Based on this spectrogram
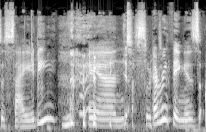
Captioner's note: laughs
